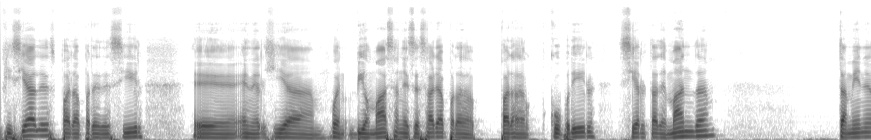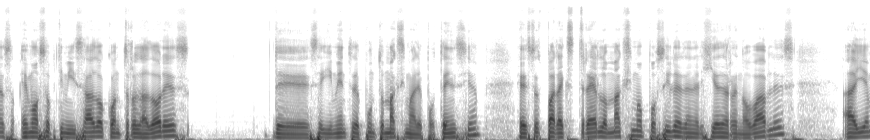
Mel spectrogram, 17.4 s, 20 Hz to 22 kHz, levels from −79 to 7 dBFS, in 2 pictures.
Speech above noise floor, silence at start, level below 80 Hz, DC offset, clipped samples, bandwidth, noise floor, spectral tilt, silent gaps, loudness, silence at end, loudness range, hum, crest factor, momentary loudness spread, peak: 28 dB; 0 s; -30 dBFS; under 0.1%; under 0.1%; 16.5 kHz; -48 dBFS; -8 dB/octave; none; -21 LUFS; 0 s; 2 LU; none; 18 dB; 7 LU; -2 dBFS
